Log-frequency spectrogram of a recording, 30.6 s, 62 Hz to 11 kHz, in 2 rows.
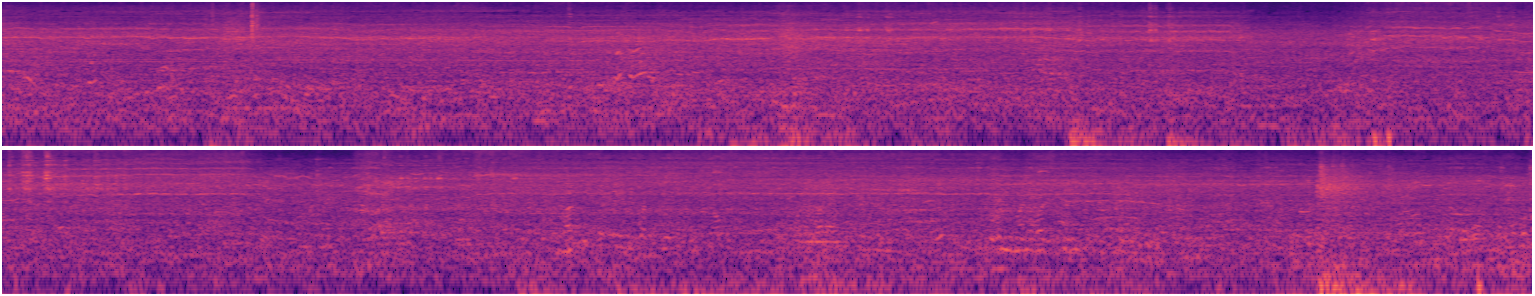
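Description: Radio-controlled scale model Liebherr 754 crawler dozer driving and pushing soil: a steady mechanical running noise with a thin, wavering high whine and occasional knocks from the tracks and blade, louder near the end.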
